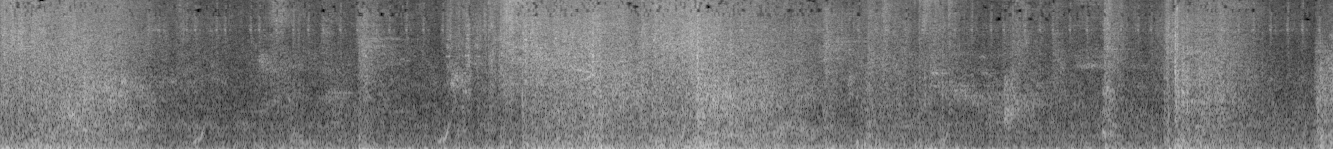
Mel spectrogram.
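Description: Magical blasts boom with deep rumbles.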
